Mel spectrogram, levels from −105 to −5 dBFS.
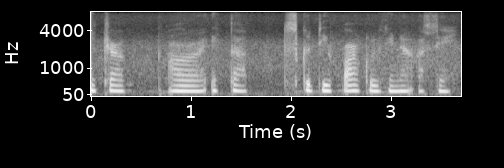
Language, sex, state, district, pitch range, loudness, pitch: Nagamese, male, Nagaland, Dimapur, 185-200 Hz, -18 LUFS, 195 Hz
